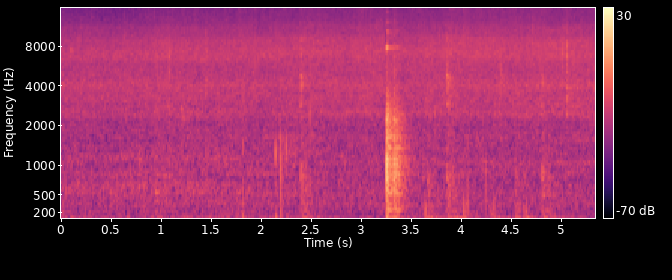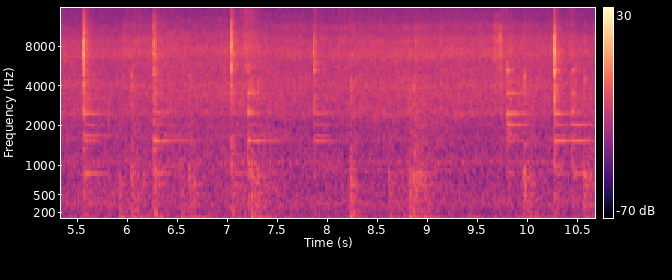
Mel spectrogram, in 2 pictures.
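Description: Chopped black yam sizzles in a pan of oil for pickle, with a steady frying hiss under repeated scrapes and clinks of a spoon stirring, plus one sharper metallic knock, close and moderately loud.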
